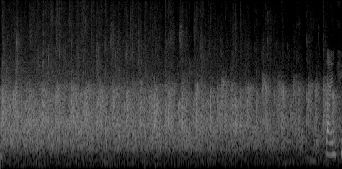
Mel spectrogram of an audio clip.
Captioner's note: applause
